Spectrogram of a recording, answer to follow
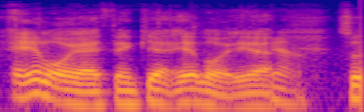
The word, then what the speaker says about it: Aloy: be like well i'm just going to say aloy i think yeah yeah so it's not halo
